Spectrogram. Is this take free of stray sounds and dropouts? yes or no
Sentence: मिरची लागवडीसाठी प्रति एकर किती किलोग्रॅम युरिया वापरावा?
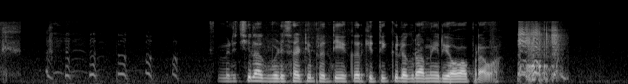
no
